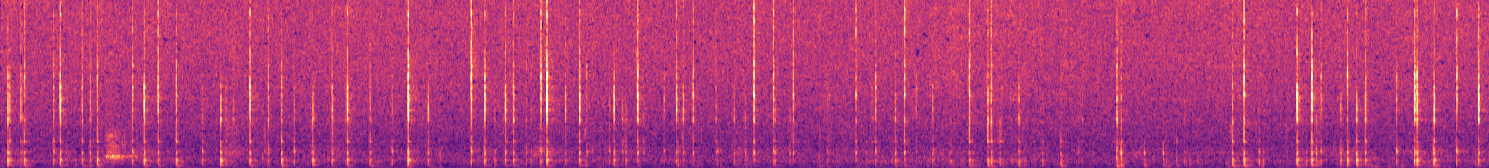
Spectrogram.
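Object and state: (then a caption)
Glass jar tapped with nails. Long nails tap quickly on the side of a tall glass jar with a green lid, full of foil wrappers. It makes a fast, uneven stream of short, bright clicks that sounds like typing on a keyboard, over a faint low steady hum. The ticks die away almost instantly, with a few louder taps standing out.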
